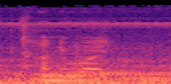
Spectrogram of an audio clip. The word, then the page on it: haniwai: Serewen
